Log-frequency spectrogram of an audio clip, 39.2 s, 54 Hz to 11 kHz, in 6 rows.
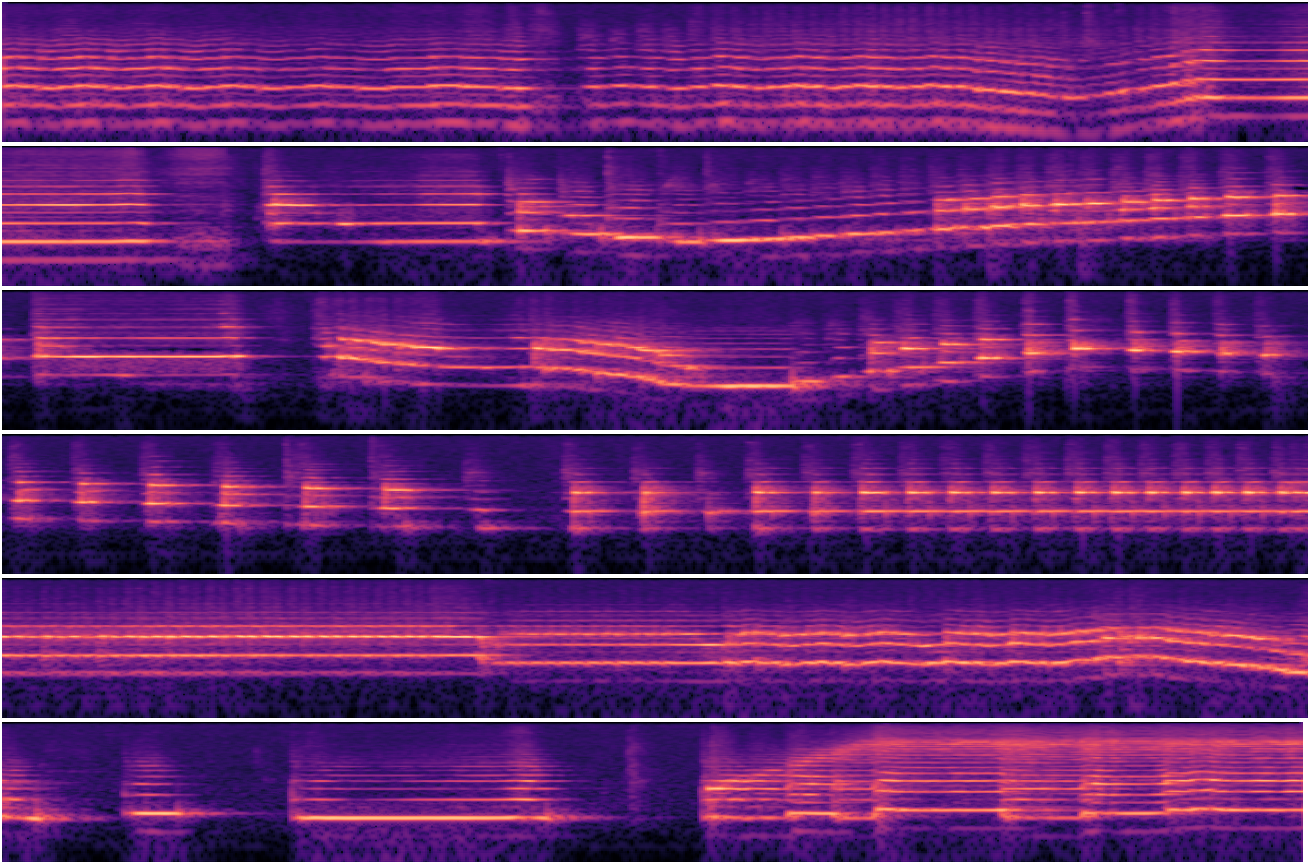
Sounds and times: Flute: 0.0 - 39.1.

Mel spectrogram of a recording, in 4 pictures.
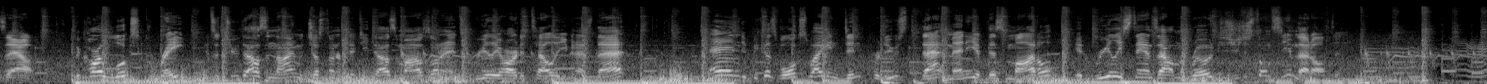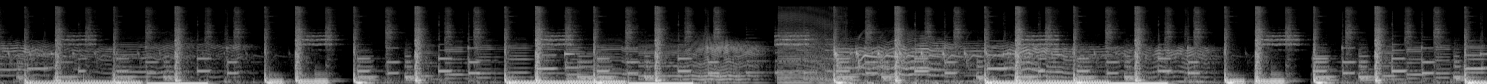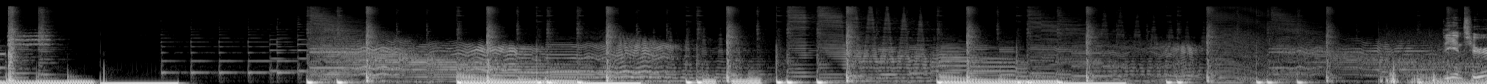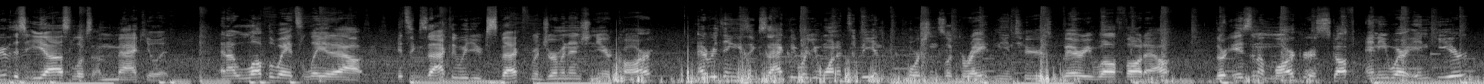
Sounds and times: Speech: 0.0 - 6.3, 7.1 - 13.5, 44.2 - 59.4
Music: 0.0 - 59.4.

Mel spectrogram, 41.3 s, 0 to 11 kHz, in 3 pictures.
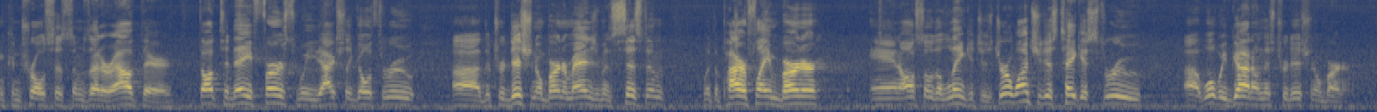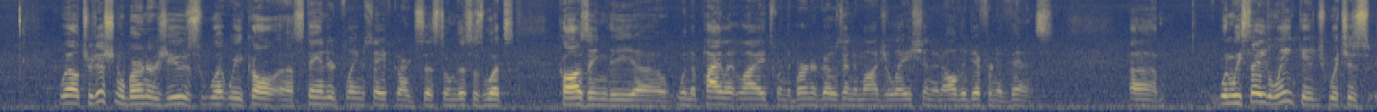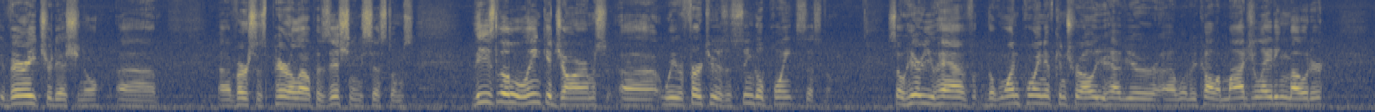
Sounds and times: Speech: 0.0 - 13.6, 14.4 - 24.3, 25.1 - 40.8.

